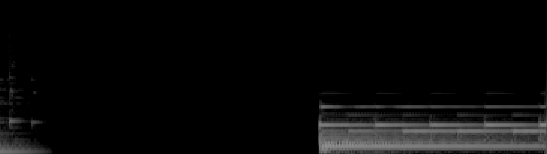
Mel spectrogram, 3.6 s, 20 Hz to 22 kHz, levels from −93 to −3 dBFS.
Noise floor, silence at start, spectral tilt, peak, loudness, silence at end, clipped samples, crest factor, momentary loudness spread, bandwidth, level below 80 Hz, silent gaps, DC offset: under -90 dBFS; 0 s; -9.5 dB/octave; -38 dBFS; -51 LUFS; 0 s; under 0.1%; 16 dB; 5 LU; 4.8 kHz; -76 dBFS; 0.38-2.13 s; under 0.1%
